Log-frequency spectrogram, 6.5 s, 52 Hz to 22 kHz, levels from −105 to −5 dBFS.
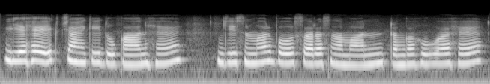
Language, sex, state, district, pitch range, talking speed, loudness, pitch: Hindi, female, Uttar Pradesh, Saharanpur, 225-255 Hz, 120 wpm, -16 LUFS, 235 Hz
